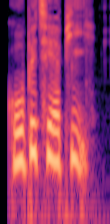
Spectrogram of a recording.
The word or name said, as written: gruppeterapi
